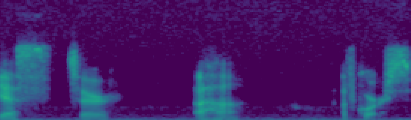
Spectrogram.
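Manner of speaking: very quiet, breathy, barely audible whisper. A game master voices a character answering a voice box, whispering. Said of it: "he places his hand on it and he whispers".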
